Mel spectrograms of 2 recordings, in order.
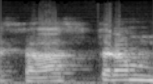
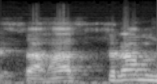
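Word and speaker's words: सहस्रम्: अब इसको बहुत लोग गलत उच्चारण करते हैं, सहस्त्रम बोलते हैं। तो वो समझ ले, वो हमें ध्यान रखना है कि अशुद्ध उच्चारण है, ये सहस्रम शब्द है, सहस्रम। इसमें तो र जो लगा ये पूरा है, स आधा। हाँ एग्जैक्टली, जो ये सहस्रम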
